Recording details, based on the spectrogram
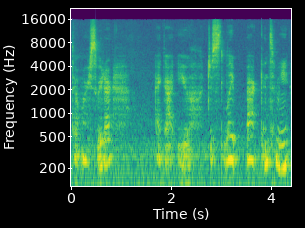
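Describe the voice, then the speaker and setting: A woman playing a tender, doting vampire girlfriend in a soothing ASMR roleplay, mostly in breathy whispers. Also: fairly high pitch, very animated, distant mic, exaggerated voice. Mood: gentle, reassuring. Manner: soothing, affectionate, unhurried. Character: tender, doting female vampire girlfriend comforting her nervous partner.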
